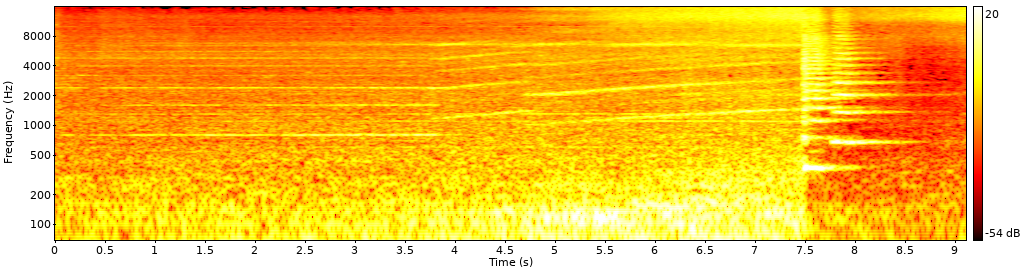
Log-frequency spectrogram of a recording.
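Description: SNCF Régiolis multiple unit pulling away: the whine of its traction motors rises in pitch as it accelerates, over a low rumble that grows louder. A short, loud horn toot comes about seven and a half seconds in.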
